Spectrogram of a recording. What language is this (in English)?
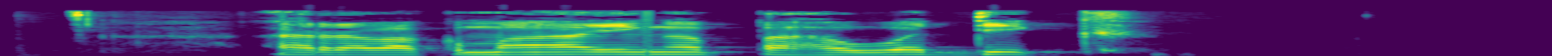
Mada (Cameroon)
